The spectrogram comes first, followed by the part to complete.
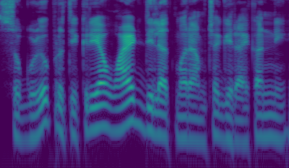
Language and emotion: Goan Konkani, sad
